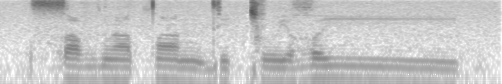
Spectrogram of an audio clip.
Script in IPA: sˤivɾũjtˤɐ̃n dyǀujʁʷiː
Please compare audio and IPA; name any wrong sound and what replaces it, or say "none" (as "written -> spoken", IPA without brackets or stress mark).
y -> i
